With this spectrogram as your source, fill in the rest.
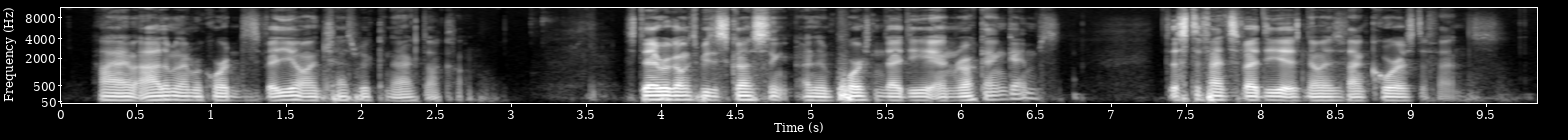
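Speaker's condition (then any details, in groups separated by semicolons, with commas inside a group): No condition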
